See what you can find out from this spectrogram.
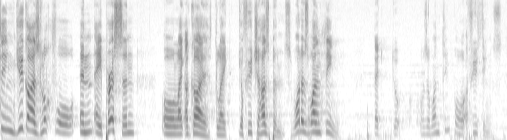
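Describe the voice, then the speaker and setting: A man with a non-native accent and a high pitch, at a very slow pace, with big swings in loudness. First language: not English. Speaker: youth podcast co-host. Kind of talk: casual chat.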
